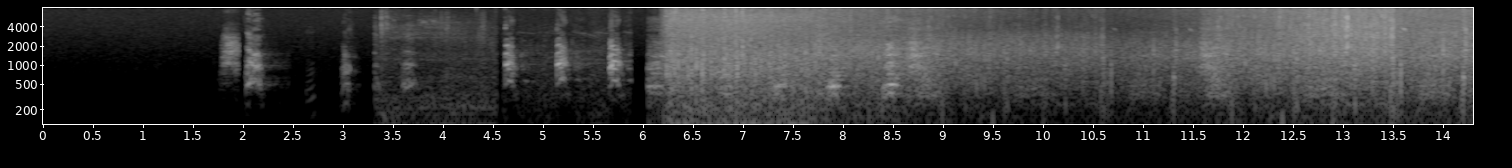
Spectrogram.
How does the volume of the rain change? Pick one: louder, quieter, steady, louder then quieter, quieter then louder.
quieter then louder.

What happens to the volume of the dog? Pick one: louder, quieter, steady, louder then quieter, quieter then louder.
louder.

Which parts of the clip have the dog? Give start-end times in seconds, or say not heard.
1.8-8.7.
